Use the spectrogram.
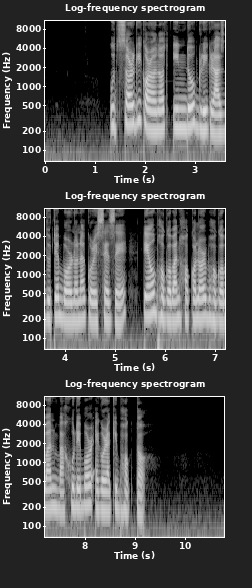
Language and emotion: Assamese, neutral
